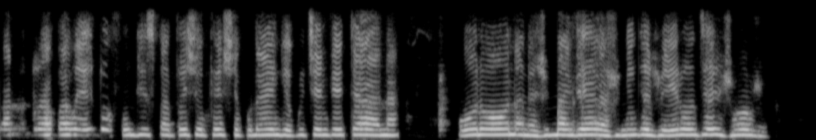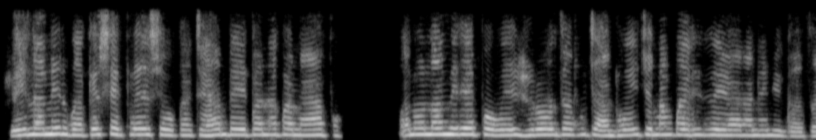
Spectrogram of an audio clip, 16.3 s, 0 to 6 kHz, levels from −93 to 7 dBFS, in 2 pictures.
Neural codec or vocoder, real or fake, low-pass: codec, 44.1 kHz, 3.4 kbps, Pupu-Codec; fake; 5.4 kHz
